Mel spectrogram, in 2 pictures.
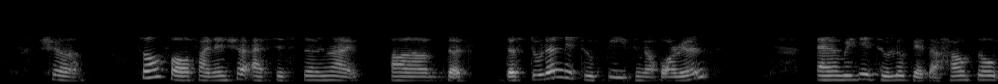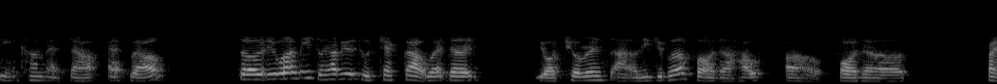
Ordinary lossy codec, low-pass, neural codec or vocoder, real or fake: none; 3.6 kHz; codec, 16 kHz, 4 kbps, FunCodec, trained on Chinese and English, 50 frames a second; fake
